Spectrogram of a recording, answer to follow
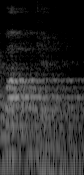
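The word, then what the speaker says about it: puffed: पफ मतलब अगर इसका पफ का होता है पफ इसको पढ़ेंगे पफ पी U double F ई जी इसको पफ नहीं पढ़ेंगे ये इसका उच्चारण हो जाएगा पफ्ट पफ्ट ट ट उच्चारण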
